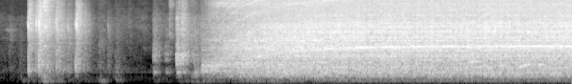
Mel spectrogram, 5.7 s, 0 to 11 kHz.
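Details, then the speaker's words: Restored Hoover Senior U4058 vacuum cleaner run with hood off after full strip-down and new bearing grease; a couple of clicks, then the motor spins up to a smooth, steady high whirr with no rattle or scrape; healthy. "Very nice indeed. The new bearing grease that I put everywhere is working its way in."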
